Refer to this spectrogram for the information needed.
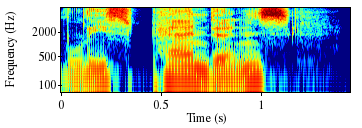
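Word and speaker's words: lis pendens: One of them is called lease pendens. And even though it's pronounced lease, it's spelled L-I-S. Pendens is P-E-N-D-E-N-S.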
